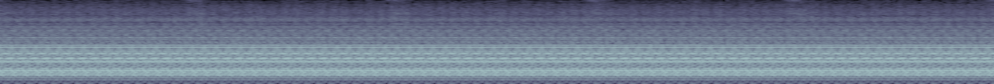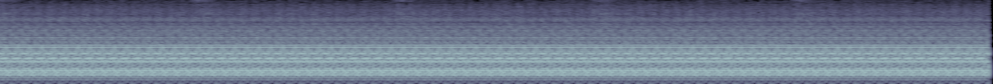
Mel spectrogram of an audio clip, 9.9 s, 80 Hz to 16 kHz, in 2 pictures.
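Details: MRI gradient noise from a GE 3T scanner, temporal bone (Felsenbein) protocol, during a coronal T1 fast spin echo sequence: loud, steady, rapid buzzing hum pulsing about 200 times a minute.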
